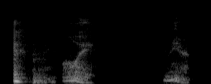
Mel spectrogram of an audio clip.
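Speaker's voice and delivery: soft, high, hushed, barely audible half-whisper. Playing a character calling someone over: half-whispering in character. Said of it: "whisper out to him".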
